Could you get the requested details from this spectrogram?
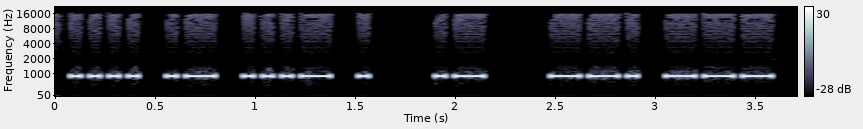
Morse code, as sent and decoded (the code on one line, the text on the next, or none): .... .- ...- . / .- / --. ---
HAVE A GO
